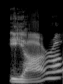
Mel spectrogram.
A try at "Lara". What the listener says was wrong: That's a Lara. That's a lowercase L.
